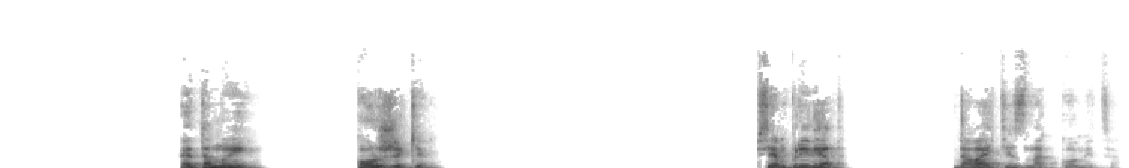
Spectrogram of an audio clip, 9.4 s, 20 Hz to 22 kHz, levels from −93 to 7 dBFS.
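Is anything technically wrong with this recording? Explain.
Yes, there's a clock problem running through the whole thing.

Clock drift between sender and receiver: the sending side's clock runs slow, roughly 1.5% behind the receiver's. The jitter buffer keeps draining, so the receiver can't play the audio at a steady pace and has to keep stepping in to compensate.

Repeated timing corrections: from about 0.12 s to 9.0 s, the receiver keeps repeating short bits to stay in step, which plays things at about 98% speed and adds around 150 ms overall. Where it's audible at all, it comes through as small, unevenly spaced hiccups and a slightly dragging tempo.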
